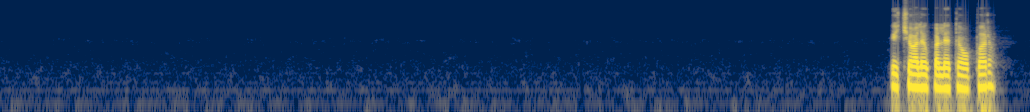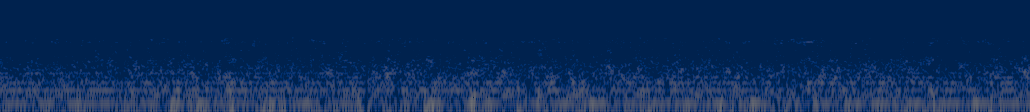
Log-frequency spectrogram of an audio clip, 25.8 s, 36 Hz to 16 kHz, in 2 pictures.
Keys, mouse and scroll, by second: 3.1 click, 10.9-14.1 drag, 16.6 right click, 20.1 click, 21.0-22.2 drag, 23.2 click.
